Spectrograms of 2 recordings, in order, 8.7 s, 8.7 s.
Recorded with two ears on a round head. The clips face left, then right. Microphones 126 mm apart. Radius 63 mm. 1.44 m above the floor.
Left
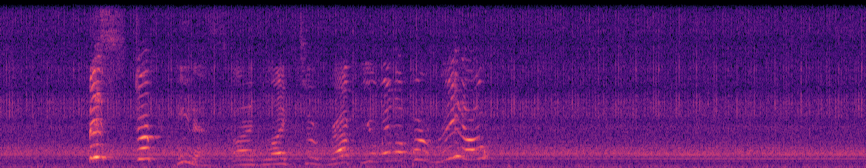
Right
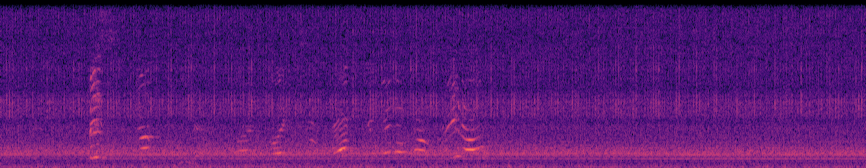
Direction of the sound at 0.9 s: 70° left (ahead or behind).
